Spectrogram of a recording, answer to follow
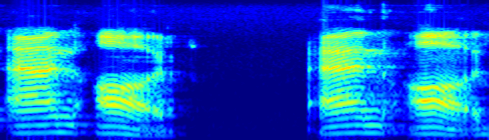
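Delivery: "an hour" linked as "an ar"; silent H. Shown as a demonstration. Teacher giving the right form, "an hour" with silent H. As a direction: say "hour" with no H, straight after "an". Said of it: "Again, the H is silent".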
